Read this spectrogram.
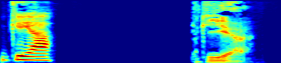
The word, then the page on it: giah: German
